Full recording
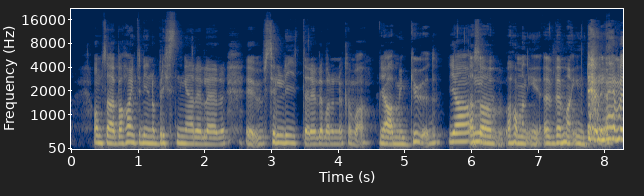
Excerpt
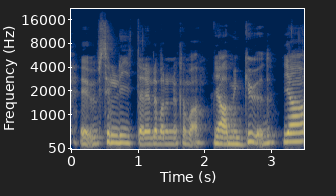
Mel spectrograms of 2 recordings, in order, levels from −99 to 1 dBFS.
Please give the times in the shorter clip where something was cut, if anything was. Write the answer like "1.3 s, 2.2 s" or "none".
none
